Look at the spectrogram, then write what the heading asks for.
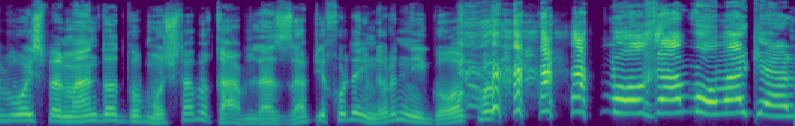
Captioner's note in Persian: خنده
